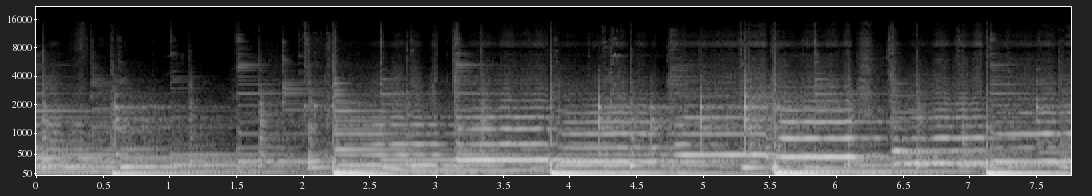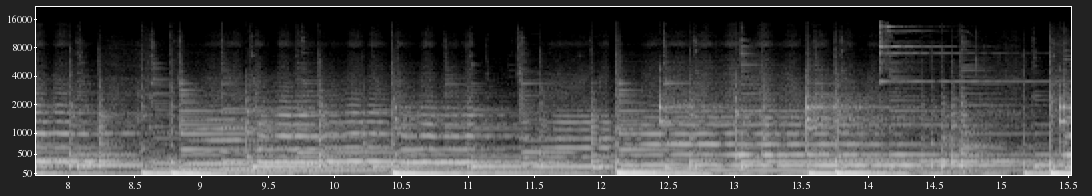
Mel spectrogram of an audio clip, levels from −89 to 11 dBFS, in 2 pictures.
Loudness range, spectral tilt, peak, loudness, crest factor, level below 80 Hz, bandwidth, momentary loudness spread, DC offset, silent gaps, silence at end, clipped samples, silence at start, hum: 3 LU; -8.5 dB/octave; 0 dBFS; -16 LUFS; 14 dB; -16 dBFS; 8.8 kHz; 10 LU; under 0.1%; none; 0 s; under 0.1%; 0 s; none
